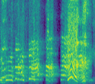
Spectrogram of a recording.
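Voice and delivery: very high, laughing it out; amused, squeaky yes through laughter; laughing "sure". Retold or imitated. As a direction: agree while cracking up. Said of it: "And I'm like".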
